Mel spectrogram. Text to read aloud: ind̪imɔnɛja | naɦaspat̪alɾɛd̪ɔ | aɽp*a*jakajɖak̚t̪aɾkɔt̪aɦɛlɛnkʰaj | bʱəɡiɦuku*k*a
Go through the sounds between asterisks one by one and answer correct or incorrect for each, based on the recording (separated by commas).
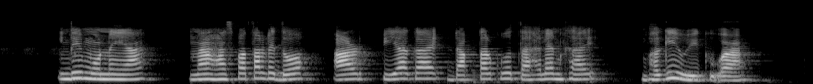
incorrect, incorrect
